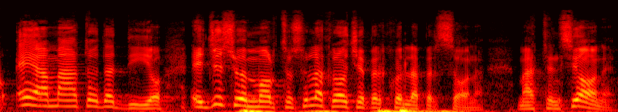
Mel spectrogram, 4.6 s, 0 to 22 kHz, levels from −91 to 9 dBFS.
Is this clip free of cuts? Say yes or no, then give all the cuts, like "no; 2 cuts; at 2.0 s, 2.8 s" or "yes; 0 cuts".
yes; 0 cuts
